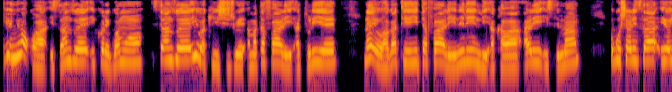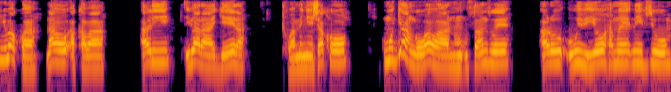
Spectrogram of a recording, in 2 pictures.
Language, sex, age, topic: Rundi, male, 25-35, education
